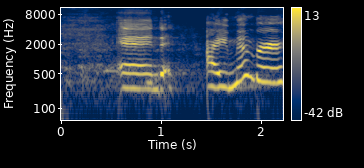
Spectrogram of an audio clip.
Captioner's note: audience laughs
